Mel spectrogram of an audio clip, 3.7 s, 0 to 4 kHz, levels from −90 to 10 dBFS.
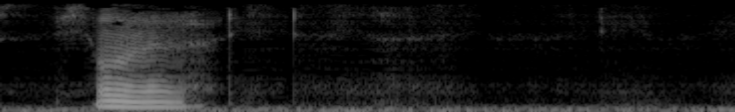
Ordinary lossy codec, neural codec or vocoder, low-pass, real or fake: MP3, 16 kbps; autoencoder, 22.05 kHz, a latent of 192 numbers a frame, VITS, trained on many speakers; 3.6 kHz; fake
